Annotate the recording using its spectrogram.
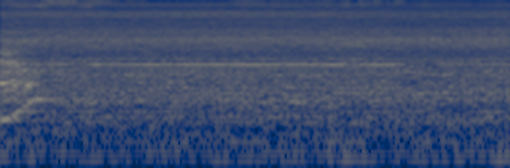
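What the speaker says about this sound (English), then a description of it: "after I pre-blow dry one direction" A hair dryer blowing steadily on hair during a pre-blow-dry, a continuous loud whooshing hiss with a faint whine, close and unbroken throughout.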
